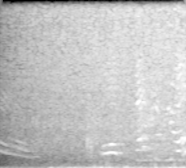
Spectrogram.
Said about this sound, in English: The kids playing in the Victory Swimming Pool in North Miami Beach have some extra visitors.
